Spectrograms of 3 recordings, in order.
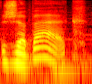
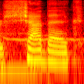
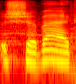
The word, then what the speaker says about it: Xebec: So, keep in mind, it's not pronounced or shabbec, but with a softer J like in French, though, the pronunciation of Sheabek isn't too far from it if you prefer that.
